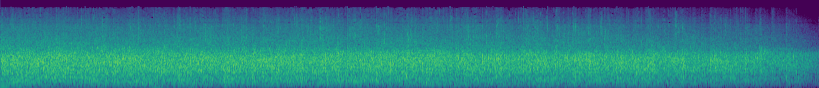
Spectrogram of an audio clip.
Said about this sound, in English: We're going to send you a prize, and what's more, I will unleash upon you this violent round of applause.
